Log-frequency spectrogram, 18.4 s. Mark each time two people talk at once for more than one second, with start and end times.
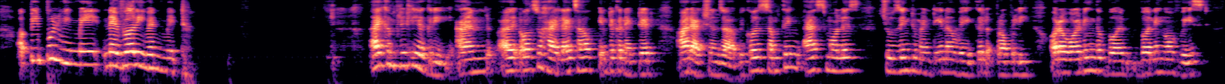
none

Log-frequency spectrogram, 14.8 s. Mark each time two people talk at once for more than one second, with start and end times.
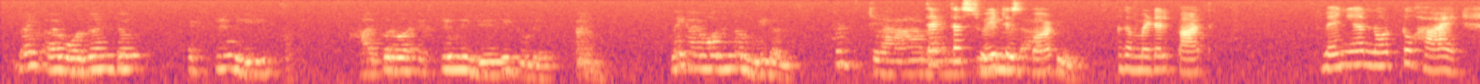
9.3-10.6

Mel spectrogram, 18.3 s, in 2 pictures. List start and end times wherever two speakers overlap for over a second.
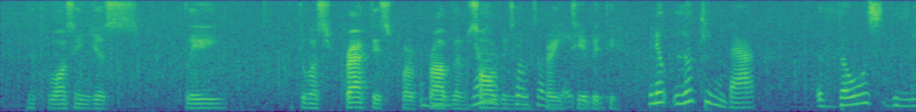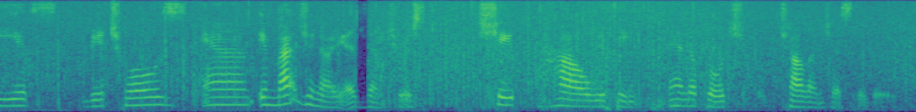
4.3-6.0

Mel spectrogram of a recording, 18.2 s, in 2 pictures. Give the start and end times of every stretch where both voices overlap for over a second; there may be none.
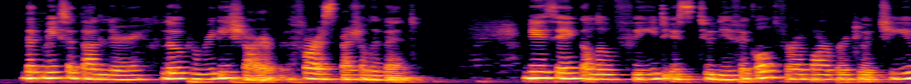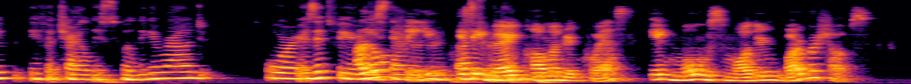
12.7-14.4

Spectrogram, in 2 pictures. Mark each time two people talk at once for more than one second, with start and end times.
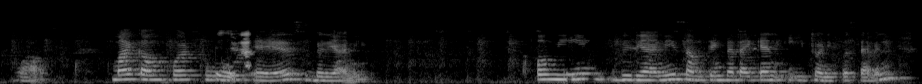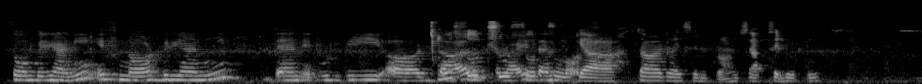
13.7-15.1

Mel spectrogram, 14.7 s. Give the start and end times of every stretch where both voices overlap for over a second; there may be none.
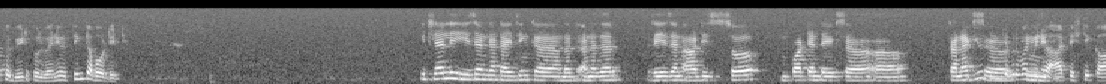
12.8-14.1

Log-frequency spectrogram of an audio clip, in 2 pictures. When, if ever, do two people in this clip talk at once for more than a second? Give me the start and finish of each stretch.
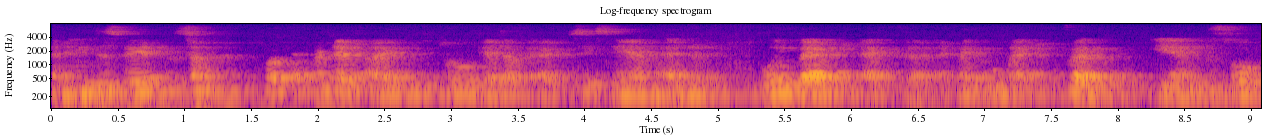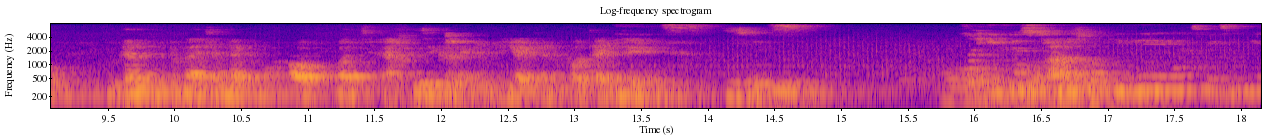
15.9-17.1

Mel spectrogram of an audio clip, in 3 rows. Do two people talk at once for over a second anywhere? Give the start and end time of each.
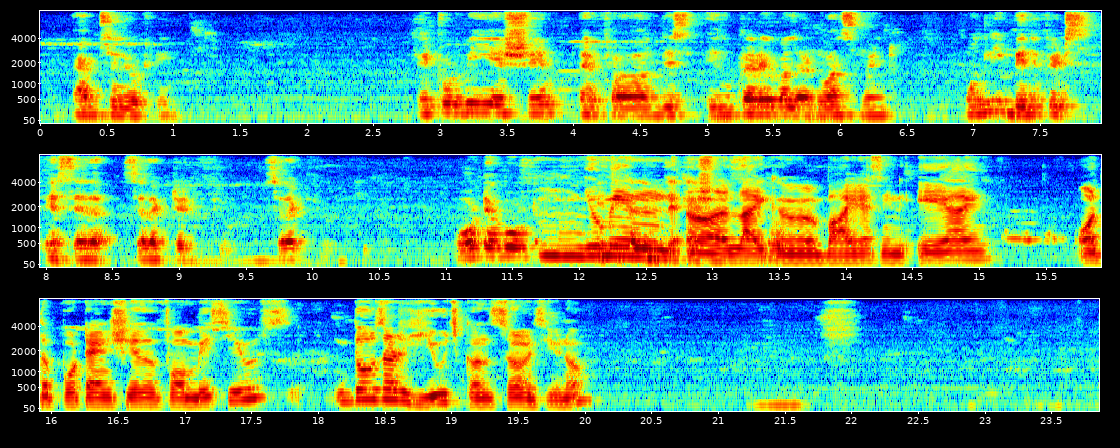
12.1-13.6

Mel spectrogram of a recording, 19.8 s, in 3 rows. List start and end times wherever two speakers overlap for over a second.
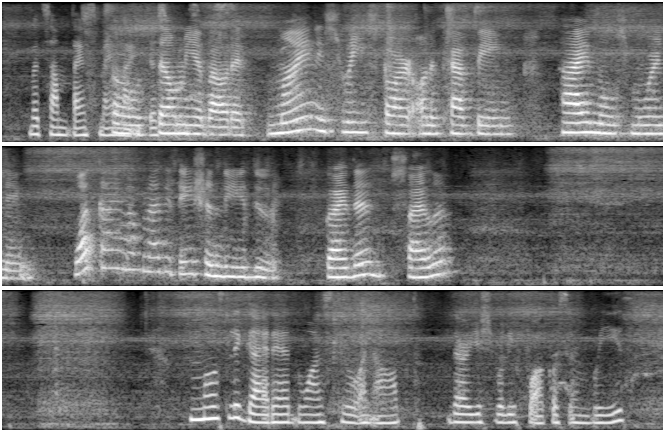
1.1-2.3

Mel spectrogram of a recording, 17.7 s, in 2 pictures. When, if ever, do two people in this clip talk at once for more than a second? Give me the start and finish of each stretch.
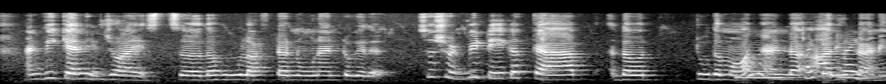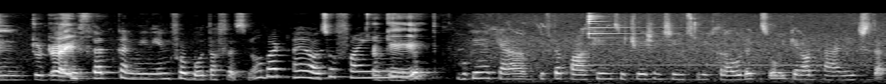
7.3-8.7

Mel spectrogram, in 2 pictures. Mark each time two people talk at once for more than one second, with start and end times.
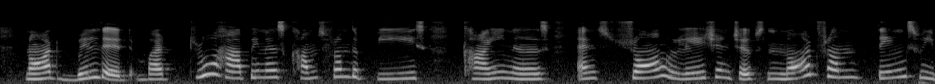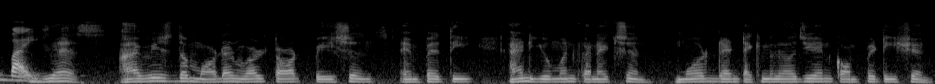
none

